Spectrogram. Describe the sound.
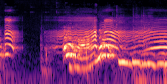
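A baby girl fusses and cries for her bottle in a smoky home, with wavering high-pitched wails and whimpers after a short dip near the start, continuing loud and unbroken to the end.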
